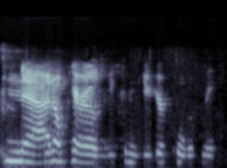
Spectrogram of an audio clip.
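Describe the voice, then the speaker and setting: A woman's voice: medium pitch, steady tone, normal speed, dry recording, dull audio. A woman narrating her character casually as a player in a tabletop roleplay.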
